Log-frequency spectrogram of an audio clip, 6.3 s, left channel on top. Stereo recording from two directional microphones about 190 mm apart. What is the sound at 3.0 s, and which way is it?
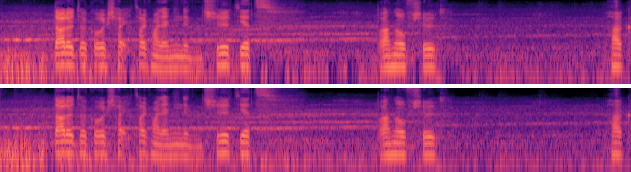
Train, 65° left (ahead or behind).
